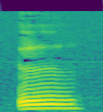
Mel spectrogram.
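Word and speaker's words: uwani: Word number 1 is wool, and it's pronounced oo-wa-ni. Oo-wa-ni.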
